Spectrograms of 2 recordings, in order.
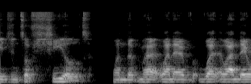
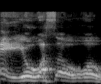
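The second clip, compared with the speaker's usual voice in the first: exaggerated, high-pitched New York street accent; 6 semitones higher than usual. Mocking how Marvel characters from New York could talk: exaggerated New York accent. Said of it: "everyone in the M C U is from New York, but they're not all going around like".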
